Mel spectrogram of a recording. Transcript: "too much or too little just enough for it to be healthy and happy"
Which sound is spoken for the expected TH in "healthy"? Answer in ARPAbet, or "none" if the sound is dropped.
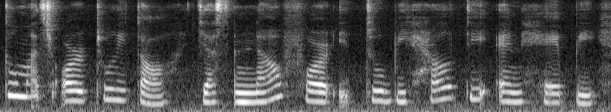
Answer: T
